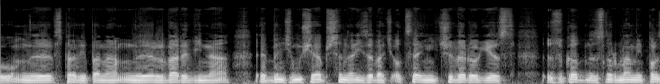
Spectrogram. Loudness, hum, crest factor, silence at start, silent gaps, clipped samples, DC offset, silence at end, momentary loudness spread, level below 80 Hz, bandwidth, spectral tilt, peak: -11 LUFS; none; 10 dB; 0 s; none; 0.3%; under 0.1%; 0 s; 7 LU; -30 dBFS; 14.5 kHz; -8 dB/octave; 0 dBFS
